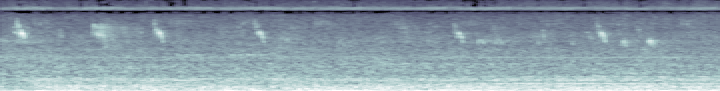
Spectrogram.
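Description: Outdoor ambience with small birds chirping: short, high, falling notes about once a second over a faint low rumble.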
